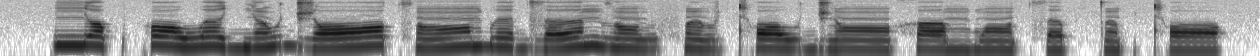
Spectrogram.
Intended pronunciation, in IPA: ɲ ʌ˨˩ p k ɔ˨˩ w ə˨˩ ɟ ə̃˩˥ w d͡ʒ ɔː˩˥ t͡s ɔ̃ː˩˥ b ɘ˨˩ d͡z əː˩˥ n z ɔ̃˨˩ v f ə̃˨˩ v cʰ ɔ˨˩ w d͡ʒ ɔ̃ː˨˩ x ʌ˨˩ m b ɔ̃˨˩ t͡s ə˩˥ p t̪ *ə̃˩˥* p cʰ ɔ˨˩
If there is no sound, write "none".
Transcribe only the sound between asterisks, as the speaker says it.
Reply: ə̃˩˥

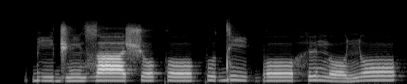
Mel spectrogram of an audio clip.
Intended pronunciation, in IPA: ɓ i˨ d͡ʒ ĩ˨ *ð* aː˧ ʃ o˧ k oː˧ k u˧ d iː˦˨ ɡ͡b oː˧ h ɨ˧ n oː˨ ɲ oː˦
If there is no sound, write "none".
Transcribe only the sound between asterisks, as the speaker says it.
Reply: z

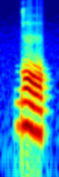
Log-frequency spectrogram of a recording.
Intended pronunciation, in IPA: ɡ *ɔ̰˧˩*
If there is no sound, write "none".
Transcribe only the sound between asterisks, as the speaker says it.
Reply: ɔ˧˩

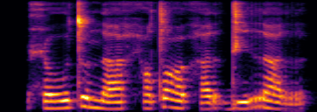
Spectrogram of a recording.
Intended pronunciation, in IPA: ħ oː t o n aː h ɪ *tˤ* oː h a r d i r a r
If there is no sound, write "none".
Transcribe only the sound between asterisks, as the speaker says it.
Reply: tˤ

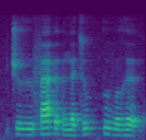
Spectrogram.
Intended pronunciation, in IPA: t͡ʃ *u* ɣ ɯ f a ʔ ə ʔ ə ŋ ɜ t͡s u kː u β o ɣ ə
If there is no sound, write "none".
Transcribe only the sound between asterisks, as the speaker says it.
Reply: ɯ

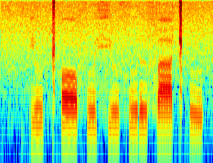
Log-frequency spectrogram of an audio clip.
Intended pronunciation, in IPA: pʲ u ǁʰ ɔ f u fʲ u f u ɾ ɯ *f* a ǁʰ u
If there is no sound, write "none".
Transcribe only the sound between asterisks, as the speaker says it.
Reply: f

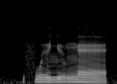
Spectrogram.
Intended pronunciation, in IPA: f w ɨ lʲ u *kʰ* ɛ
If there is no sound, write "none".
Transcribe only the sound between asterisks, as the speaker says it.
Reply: ŋ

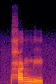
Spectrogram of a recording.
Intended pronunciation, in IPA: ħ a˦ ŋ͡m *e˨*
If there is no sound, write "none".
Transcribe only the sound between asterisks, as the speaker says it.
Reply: e˨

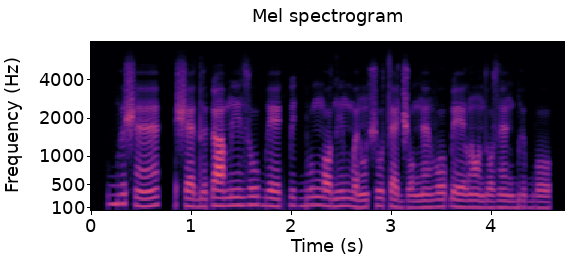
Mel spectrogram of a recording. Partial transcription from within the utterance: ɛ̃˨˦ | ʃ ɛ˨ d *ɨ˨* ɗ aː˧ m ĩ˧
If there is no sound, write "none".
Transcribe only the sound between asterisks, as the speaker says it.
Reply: ɨ˨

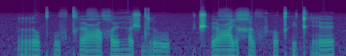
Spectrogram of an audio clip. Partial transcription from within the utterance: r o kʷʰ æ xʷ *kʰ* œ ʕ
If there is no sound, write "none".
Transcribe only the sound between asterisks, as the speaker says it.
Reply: kʰ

